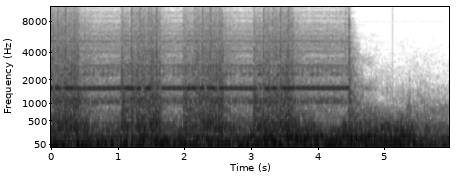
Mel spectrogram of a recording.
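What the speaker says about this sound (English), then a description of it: "My turrets are shooting all the nasty aliens in the area." Turrets fire steadily at aliens in the sci-fi survival game Empyrion Galactic Survival. Dense, continuous mechanical gunfire bursts in rhythmic pulses over a constant electronic hum, then cuts off abruptly near the end.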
